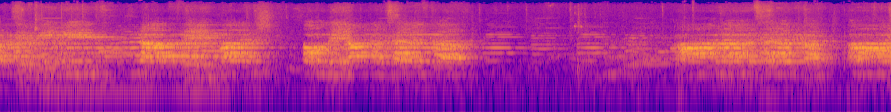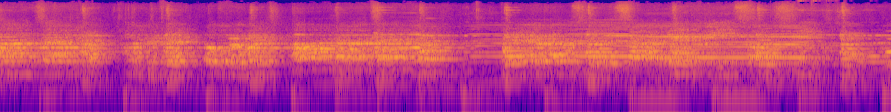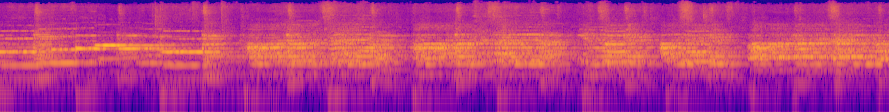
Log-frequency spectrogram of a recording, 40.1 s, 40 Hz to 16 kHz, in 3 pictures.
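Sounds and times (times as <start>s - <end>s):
young singers singing in chorus: 0.0s - 7.4s, 10.0s - 26.4s, 29.9s - 40.0s.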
